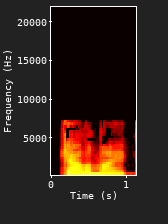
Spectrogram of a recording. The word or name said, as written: calamitoid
